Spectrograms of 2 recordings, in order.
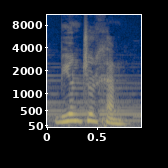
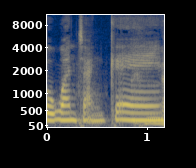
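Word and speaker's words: Byung-Chul Han: Byung-Chul-Han. Byung-Chul-Han. – Yo le digo Wan Chan Ken.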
